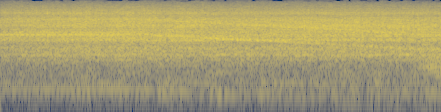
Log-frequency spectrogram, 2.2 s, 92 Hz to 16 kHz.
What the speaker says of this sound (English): Food processing, 2 red onions, some yellow and orange peppers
